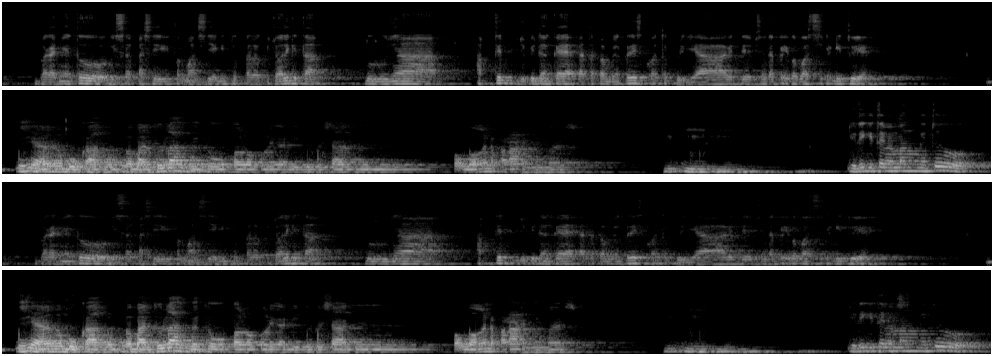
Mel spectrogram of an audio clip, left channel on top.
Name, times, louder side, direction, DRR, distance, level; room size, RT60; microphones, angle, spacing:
voice 1, 0.3-3.2 3.6-4.4 4.7-8.7 16.5-17.4 17.8-18.0 18.4-19.6, left 3 dB, 85° left, 9 dB, 0.5 m, -34 dB
voice 2, 9.8-15.6, right 2 dB, 35° right, 9 dB, 0.4 m, -26 dB
7.6 x 4.2 x 3.8 m, 1.2 s
head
